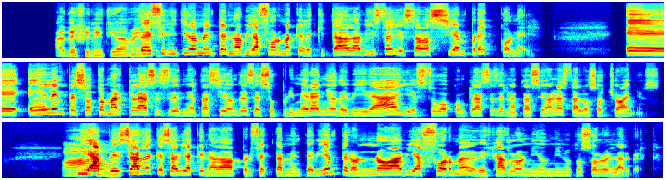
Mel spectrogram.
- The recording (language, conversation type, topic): Spanish, podcast, ¿Cómo cuidas tu seguridad cuando viajas solo?
- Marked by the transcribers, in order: none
